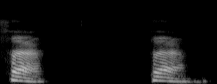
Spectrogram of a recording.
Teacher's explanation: জিভের আগালটা, সামনের যে দাঁত রয়েছে, দাঁতে ঠেকিয়ে হাওয়াটা সামনের দিকে বেরিয়ে যাবে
